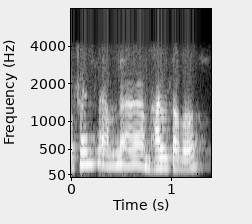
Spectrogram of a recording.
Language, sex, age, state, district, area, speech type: Assamese, male, 18-30, Assam, Sonitpur, rural, conversation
